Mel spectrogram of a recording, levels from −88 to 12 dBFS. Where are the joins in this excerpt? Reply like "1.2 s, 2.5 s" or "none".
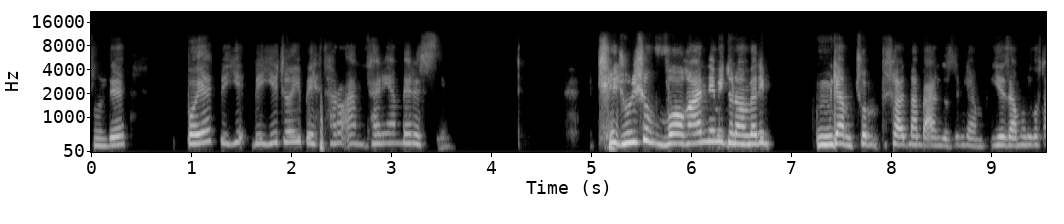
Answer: none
